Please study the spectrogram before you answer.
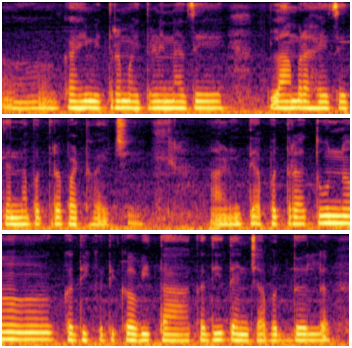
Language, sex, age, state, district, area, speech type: Marathi, female, 30-45, Maharashtra, Mumbai Suburban, urban, spontaneous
